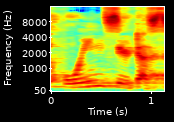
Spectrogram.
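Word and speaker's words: Oencyrtus: ओइनसिर्टस, spelling क्या हो जाएगी?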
